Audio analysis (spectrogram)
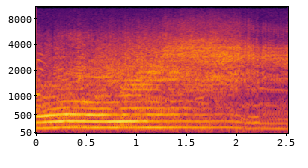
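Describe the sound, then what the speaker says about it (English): An Opel Ascona rally car at the 1972 Monte-Carlo Rally, its engine holding a loud steady high-revving note that fades slightly as it passes. "Ragnotti in an Opel Ascona"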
